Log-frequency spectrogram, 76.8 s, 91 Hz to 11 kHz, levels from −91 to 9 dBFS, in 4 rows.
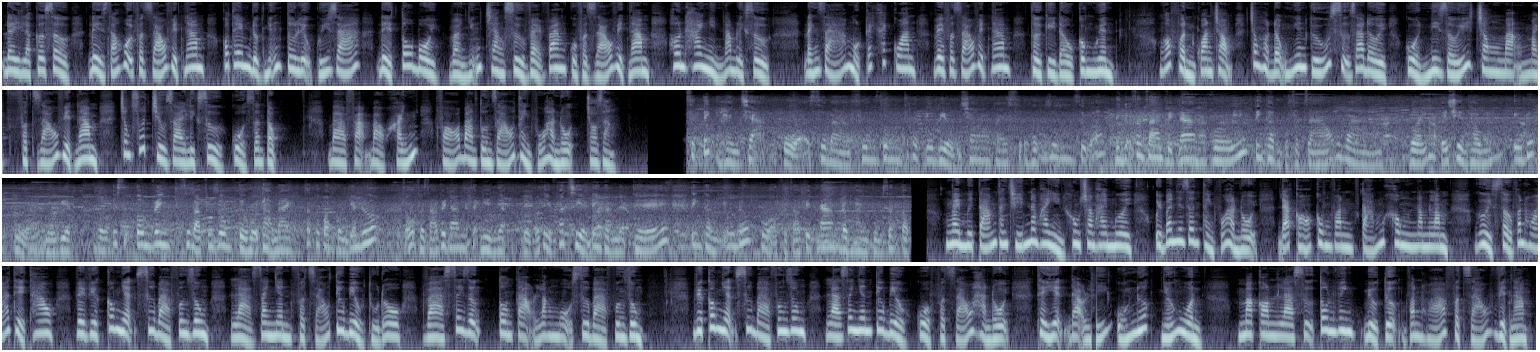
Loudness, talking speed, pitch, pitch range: -22 LUFS, 225 wpm, 210 Hz, 185-240 Hz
